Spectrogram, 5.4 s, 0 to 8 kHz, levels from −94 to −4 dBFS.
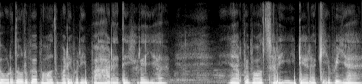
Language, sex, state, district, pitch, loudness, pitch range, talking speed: Hindi, male, Punjab, Fazilka, 150 Hz, -14 LUFS, 145-155 Hz, 200 wpm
